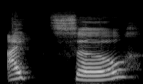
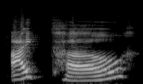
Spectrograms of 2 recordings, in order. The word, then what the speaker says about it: icosagon: And for those who might be interested, a 20-sided figure is an isogon. Cannot say it right. Icosagon. Icosagon.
